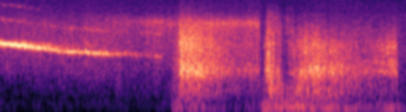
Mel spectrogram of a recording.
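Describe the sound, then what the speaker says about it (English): A descending whistle fades out, then two heavy booming explosions hit in quick succession, each followed by a rumbling, crackling tail. "There are explosions, of course."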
